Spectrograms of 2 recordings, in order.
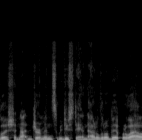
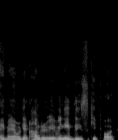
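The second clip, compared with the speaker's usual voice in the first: impatient group complaint; 12 semitones higher than usual. Retold or imitated. Group's playful complaint, acted out.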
